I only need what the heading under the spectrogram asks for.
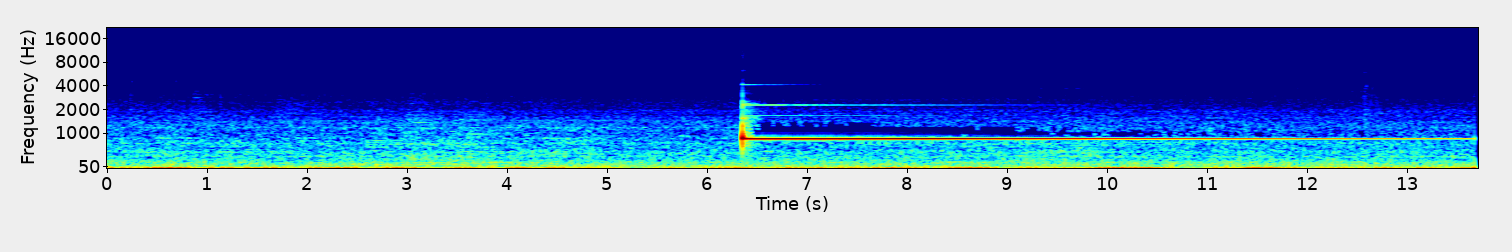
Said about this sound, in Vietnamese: mời mọi người mình thả lỏng, mình nghe một cái tiếng chuông gõ ha.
